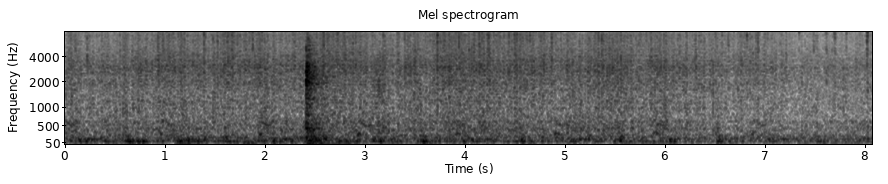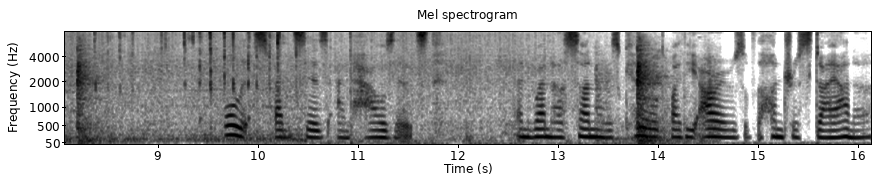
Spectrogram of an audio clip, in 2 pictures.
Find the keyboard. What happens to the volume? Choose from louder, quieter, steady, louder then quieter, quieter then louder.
louder.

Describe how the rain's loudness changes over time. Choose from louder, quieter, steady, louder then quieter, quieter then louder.
quieter.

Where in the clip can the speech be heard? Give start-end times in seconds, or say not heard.
9.7-16.1.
